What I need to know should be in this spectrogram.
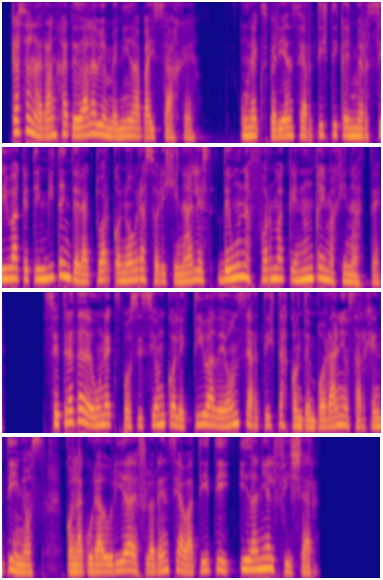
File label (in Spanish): audioguia; PAISAJE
